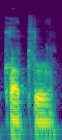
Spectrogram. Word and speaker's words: Qatar: to geography now for teaching me the proper pronunciation of cutter because uh uh rap's full of [ __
